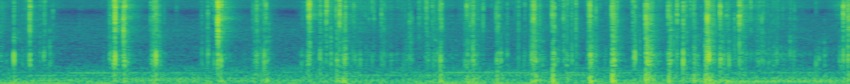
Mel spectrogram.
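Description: Fingertips and nails grip, tap and scratch a blue plastic Ghostbusters Blu-ray case held in both hands. Irregular, dry, short clicks and scratchy crinkling rubs sound close up over a steady low hum, with sharper taps clustering toward the end.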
